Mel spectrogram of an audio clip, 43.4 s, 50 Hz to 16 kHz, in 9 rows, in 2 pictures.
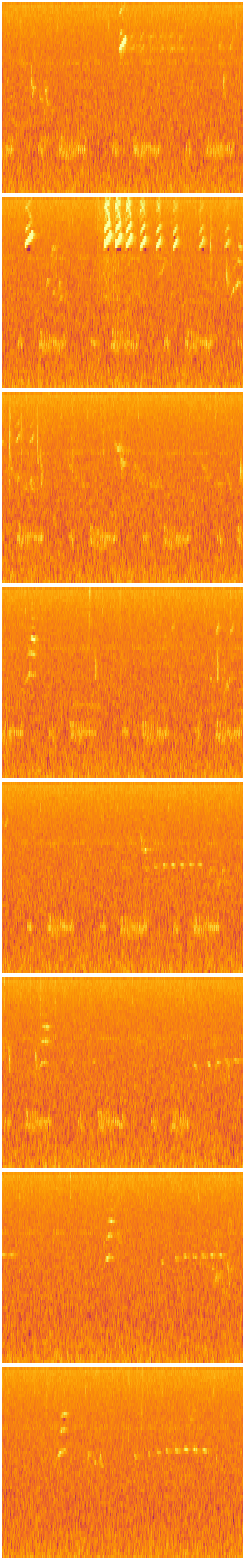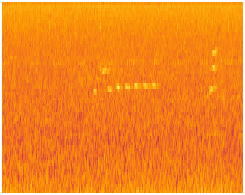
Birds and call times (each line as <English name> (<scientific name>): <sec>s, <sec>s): Red-cheeked Cordonbleu (Uraeginthus bengalus): 2.5s, 7.2s
Ring-necked Dove (Streptopelia capicola): 11.6s
Gray-backed Camaroptera (Camaroptera brevicaudata): 15.1s, 25.0s, 34.9s
Sulphur-breasted Bushshrike (Telophorus sulfureopectus): 22.8s, 37.1s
